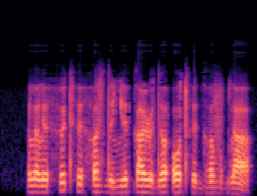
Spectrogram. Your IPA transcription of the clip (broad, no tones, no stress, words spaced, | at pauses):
lɐlehʏ tʰehɐzdɐ ʎe ka ɭʏdɐ ʔɔtʰe ɡʱɐvʌb la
